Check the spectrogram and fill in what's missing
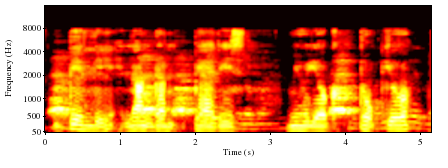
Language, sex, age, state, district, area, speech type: Nepali, female, 60+, West Bengal, Kalimpong, rural, spontaneous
